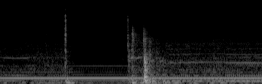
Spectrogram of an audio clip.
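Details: 1991 Camaro power window test while troubleshooting a dead passenger window: steady window motor hum with a few clunks as the glass moves and stops; this window motor works normally.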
